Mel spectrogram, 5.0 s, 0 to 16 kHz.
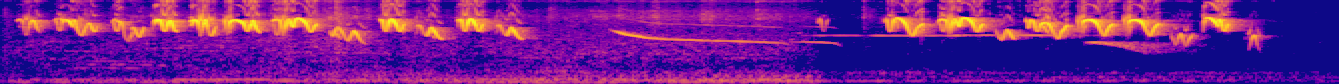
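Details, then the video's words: Caged-bird tutor song of the yellow-fronted canary: a lively series of high chirped notes, a long descending whistle, then after a brief lull more clipped chirps in quick groups, with low background rumble. "Masteran Burung Mozambik Agar Bunyi 100% Langsung Ngerol"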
